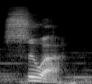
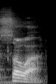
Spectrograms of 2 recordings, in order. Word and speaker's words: Sua: by the way like you pronounced my name as sua not SOA that's how you say it got you okay sua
